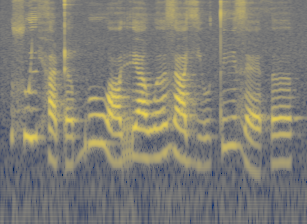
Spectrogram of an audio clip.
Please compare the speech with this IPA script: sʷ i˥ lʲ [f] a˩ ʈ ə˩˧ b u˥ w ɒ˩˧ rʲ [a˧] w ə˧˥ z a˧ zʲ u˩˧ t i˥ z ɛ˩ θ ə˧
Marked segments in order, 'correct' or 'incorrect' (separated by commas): incorrect, correct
